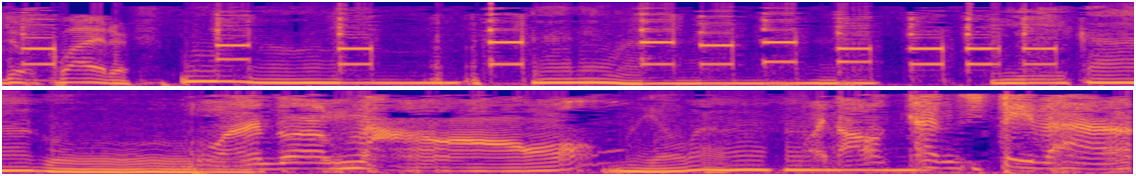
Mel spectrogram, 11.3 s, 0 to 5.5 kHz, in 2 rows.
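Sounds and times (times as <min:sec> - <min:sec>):
two-tone touch-tone beeps of a telephone number being dialed: 0:00.0 - 0:00.3, 0:01.0 - 0:05.4
speech: 0:00.0 - 0:02.9, 0:05.0 - 0:11.3.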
